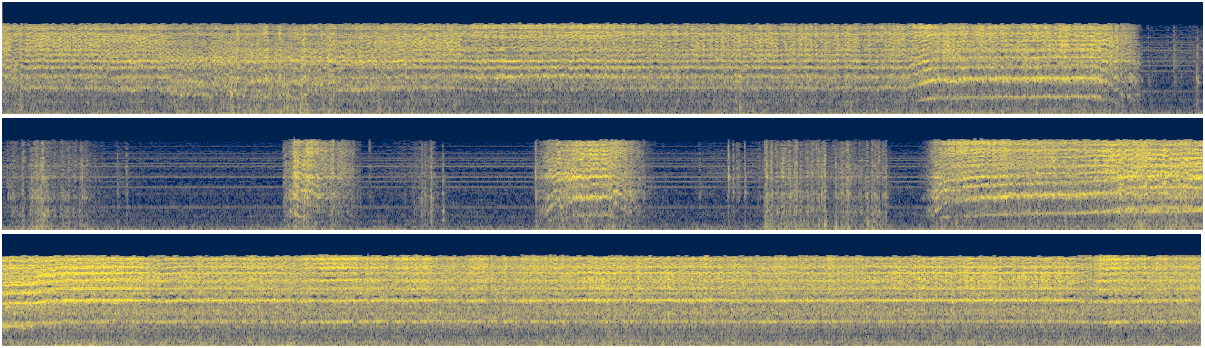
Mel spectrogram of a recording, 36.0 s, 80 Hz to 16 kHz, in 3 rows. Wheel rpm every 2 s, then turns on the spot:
120, 120, 120, 120, 130, 90, 10, 30, 40, 20, 70, 180, 220, 230, 230, 240, 230, 230.
12-16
